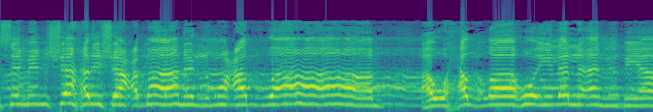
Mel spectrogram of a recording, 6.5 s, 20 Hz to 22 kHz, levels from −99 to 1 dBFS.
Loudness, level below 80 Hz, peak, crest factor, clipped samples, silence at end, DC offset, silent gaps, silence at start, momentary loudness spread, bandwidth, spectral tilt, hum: -11 LUFS; -54 dBFS; 0 dBFS; 12 dB; 0.2%; 0 s; under 0.1%; none; 0 s; 6 LU; 10.5 kHz; -1.5 dB/octave; none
